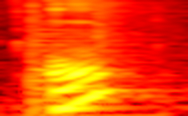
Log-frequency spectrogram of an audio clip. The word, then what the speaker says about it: ont: O la última t al final no se pronuncia y el o n es muy nasal.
